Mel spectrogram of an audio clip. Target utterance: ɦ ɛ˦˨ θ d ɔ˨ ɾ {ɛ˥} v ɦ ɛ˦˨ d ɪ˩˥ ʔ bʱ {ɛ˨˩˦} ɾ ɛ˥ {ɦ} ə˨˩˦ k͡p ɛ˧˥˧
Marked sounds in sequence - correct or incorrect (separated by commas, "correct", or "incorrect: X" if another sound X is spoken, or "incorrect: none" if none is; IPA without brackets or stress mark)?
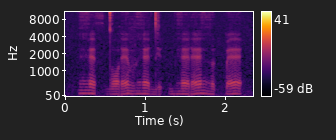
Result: incorrect: ɛ˧˥˧, incorrect: ɛ˦˨, correct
